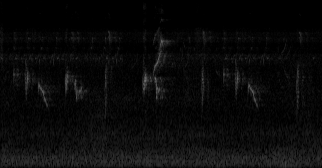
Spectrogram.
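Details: Chirping red-vented bulbul: crisp downward-slurred notes repeated in pairs and triplets, one louder rising sweep near the middle, with quiet hiss behind.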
